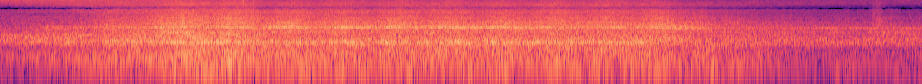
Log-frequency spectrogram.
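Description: An LNER Azuma high-speed train passing through the station without stopping. Its rushing noise rises about a second in and holds loud for about five seconds with a steady whine, then fades as it draws away.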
